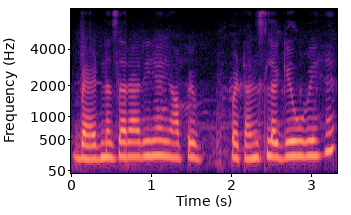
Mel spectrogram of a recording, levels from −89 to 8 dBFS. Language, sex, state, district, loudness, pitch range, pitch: Hindi, female, Chhattisgarh, Raipur, -16 LUFS, 215-235 Hz, 225 Hz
